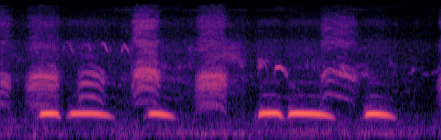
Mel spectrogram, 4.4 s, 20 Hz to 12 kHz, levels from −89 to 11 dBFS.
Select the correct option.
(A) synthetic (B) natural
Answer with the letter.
B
